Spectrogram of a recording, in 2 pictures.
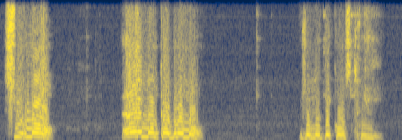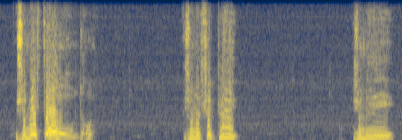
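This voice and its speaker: A man with a high-pitched voice recites poetry at an extremely slow pace. He breaks the text into short, separated phrases, so the delivery is halting and spoken piece by piece. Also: vocal fry, dark tone, dull audio.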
